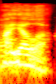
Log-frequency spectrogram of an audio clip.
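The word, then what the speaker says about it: Pajala: spent 4 years mispronouncing Kelly's name, and it's Uh-oh. Payella.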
